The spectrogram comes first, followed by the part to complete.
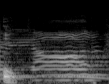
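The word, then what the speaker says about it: Å: Le dernier village des Lofoten, tout au sud, est celui qui porte le nom le plus court, une seule lettre, A, avec ce petit rond au-dessus qui fait qu'on le prononce O.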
